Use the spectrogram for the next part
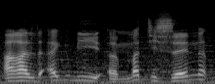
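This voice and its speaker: A man's voice: high-pitched, animated, music in the background. A man working as a motorsport commentator, calling a live kart race with lots of hesitant filler sounds. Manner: hesitant delivery, frequently padded with drawn-out filler sounds. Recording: noisy trackside sound with engines. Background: outdoor ambience and vehicle noise.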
